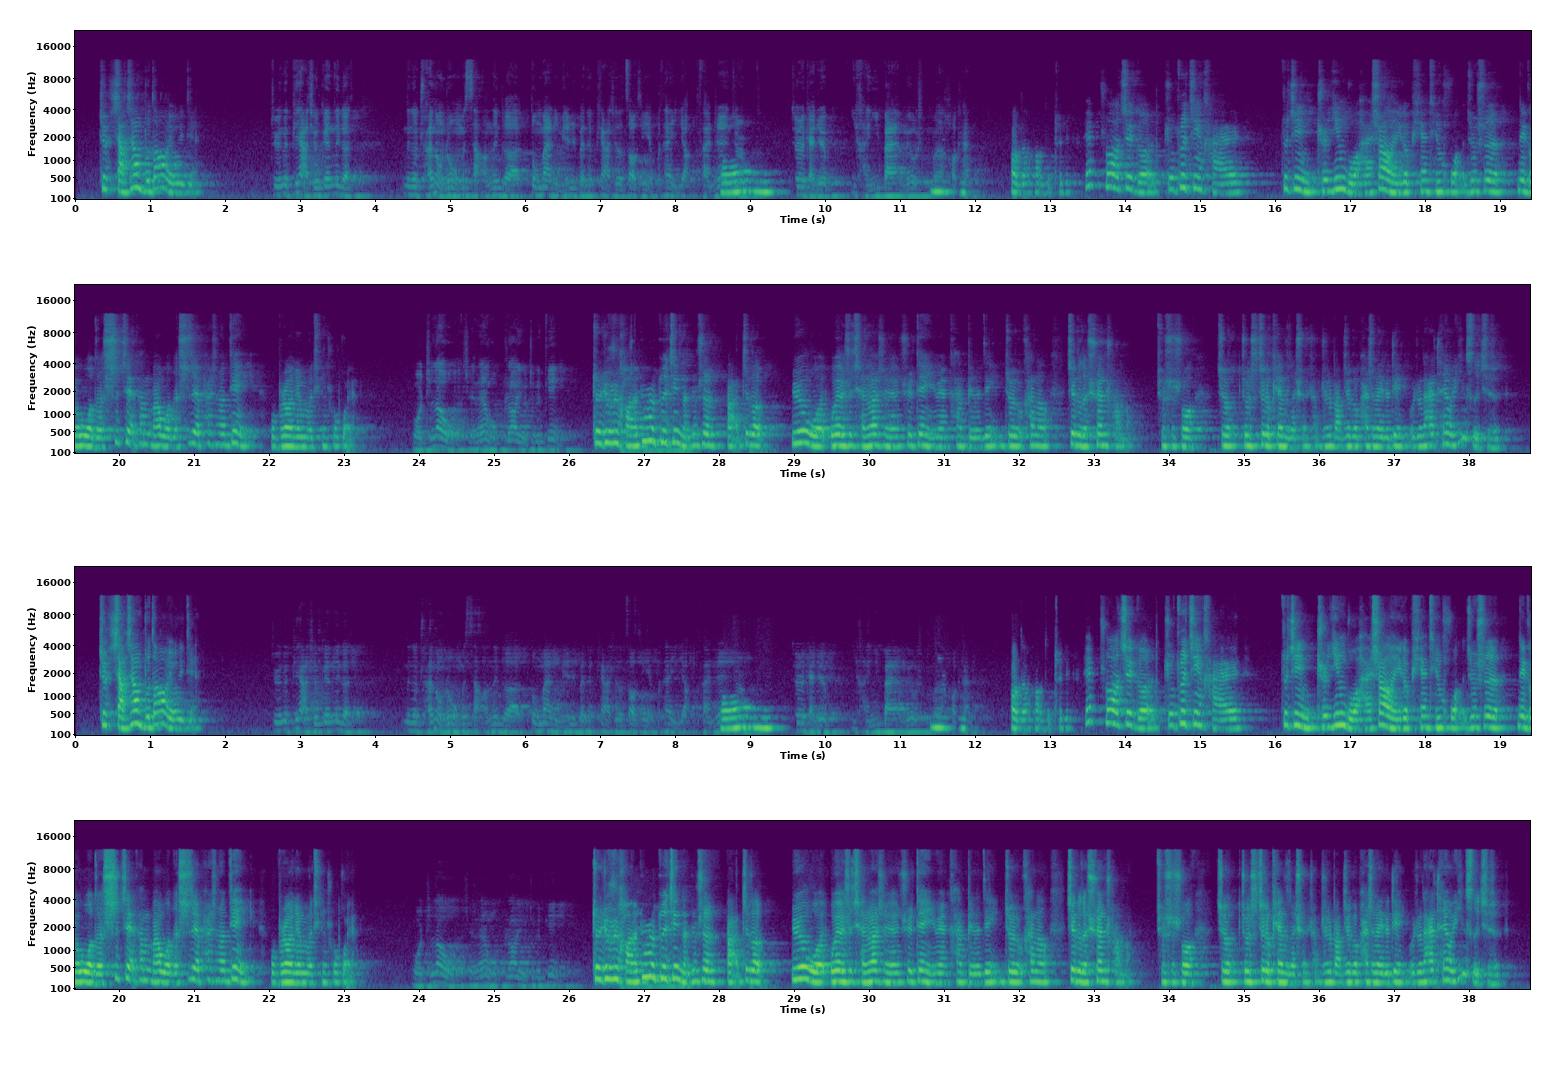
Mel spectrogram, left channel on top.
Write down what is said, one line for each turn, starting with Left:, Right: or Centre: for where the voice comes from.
Right: 就想象不到有一点。
Left: 就是那皮卡丘跟那个那个传统中我们想的那个动漫里面日本的皮卡丘的造型也不太一样，反正就是
Right: 哦，
Left: 就是感觉一很一般，没有什么好看的。
Right: 嗯，好的好的，
Left: 嗯，
Right: 推荐。哎，说到这个，就最近还最近就是英国还上了一个片挺火的，就是那个《我的世界》，他们把《我的世界》拍成了电影，我不知道你有没有听说过呀？
Left: 我知道我的世界，但是我不知道有这个电影。
Right: 对，就是好像就是最近的，
Left: 可能是音乐，
Right: 就是把这个，
Left: 嗯
Right: 因为我我也是前段时间去电影院看别的电影，就有看到这个的宣传嘛，就是说就就是这个片子的宣传，
Left: 嗯，
Right: 就是把这个拍成了一个电影，我觉得还挺有意思的其实，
